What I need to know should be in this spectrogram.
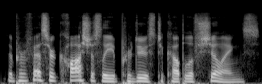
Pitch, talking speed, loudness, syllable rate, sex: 145 Hz, 185 wpm, -18 LUFS, 6.5 syllables/s, male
